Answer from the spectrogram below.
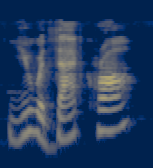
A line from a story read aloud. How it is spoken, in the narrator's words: exclaimed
